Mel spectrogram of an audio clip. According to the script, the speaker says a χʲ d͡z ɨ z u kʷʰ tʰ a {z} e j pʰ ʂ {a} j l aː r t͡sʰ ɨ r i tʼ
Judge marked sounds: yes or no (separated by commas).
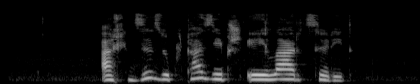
yes, no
